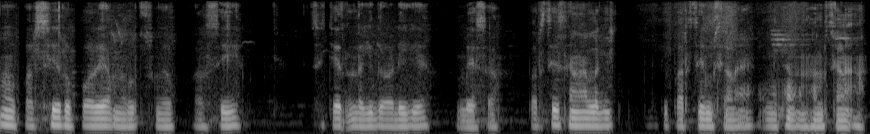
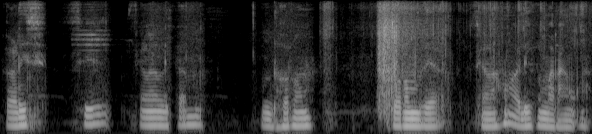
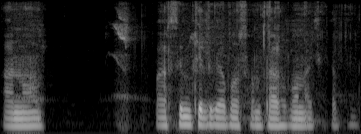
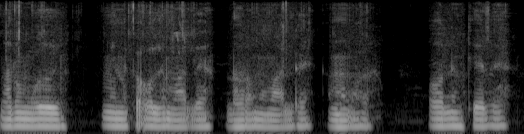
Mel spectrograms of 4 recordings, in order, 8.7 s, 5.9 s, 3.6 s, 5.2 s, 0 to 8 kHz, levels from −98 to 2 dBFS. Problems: background sounds at intervals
